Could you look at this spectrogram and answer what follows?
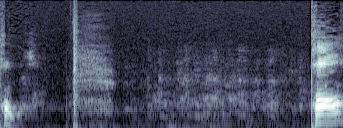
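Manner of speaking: put-on English accent. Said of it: "He said it with an accent".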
